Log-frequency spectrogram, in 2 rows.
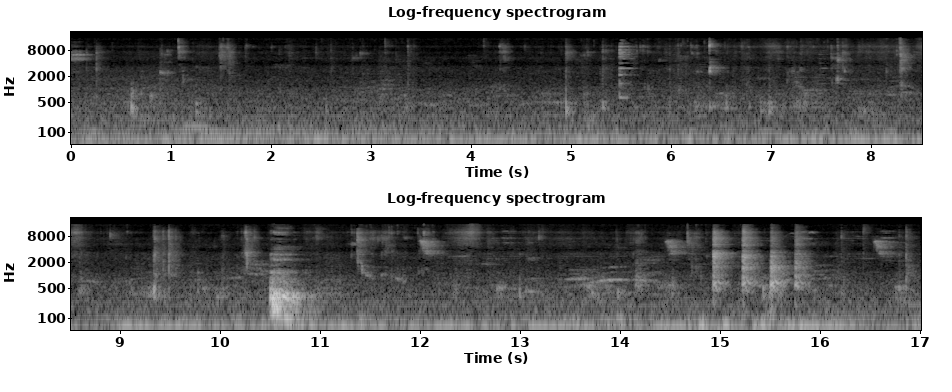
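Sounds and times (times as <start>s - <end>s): man chewing with wet smacks: 0.1s - 3.5s, 4.1s - 13.4s, 16.2s - 17.0s.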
